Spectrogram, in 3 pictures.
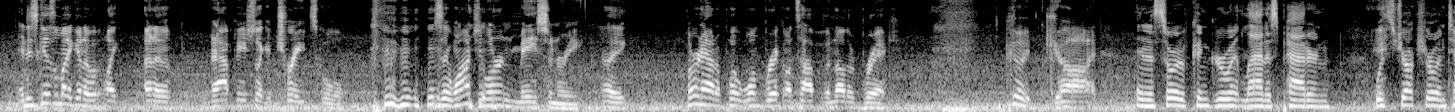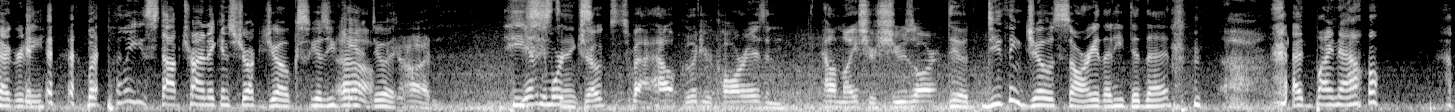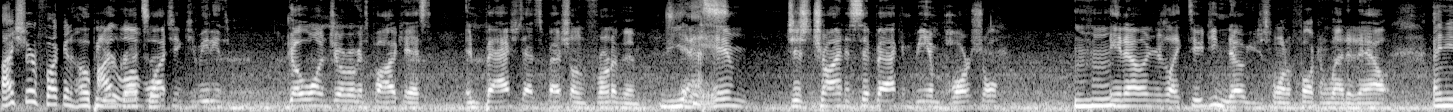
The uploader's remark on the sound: Road pod. On the way home FROM Are You Garbage live at Magooby's (Baltimore).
